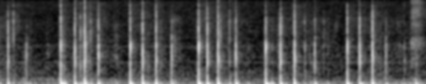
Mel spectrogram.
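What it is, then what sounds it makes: Leather wallet. Fingertips and nails tap on a closed black leather wallet with a snap tab. It makes a quick, irregular series of short, dull taps, each a soft low thump with a faint dry click. The taps die away at once, without ringing.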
